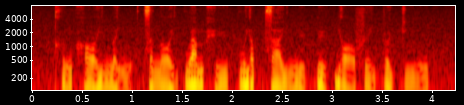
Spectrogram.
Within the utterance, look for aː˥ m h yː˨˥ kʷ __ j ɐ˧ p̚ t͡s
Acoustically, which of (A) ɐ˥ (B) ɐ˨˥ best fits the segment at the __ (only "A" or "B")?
A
